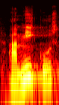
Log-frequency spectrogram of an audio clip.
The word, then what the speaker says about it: amicus: Entonces, por ejemplo, amicus, la penúltima, tiene esta I larga, entonces la sílaba es larga por naturaleza.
